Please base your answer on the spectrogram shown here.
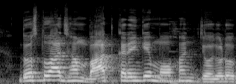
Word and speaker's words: मोहनजोदड़ो: जिले में स्थित है मोहन जोदड़ो का सही उच्चारण है मोहन जोड़ो इसकी खोज रखलदास बनर्जी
